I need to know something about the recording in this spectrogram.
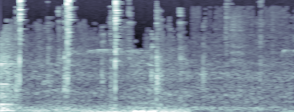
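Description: A hammer strikes brick with sharp knocks.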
